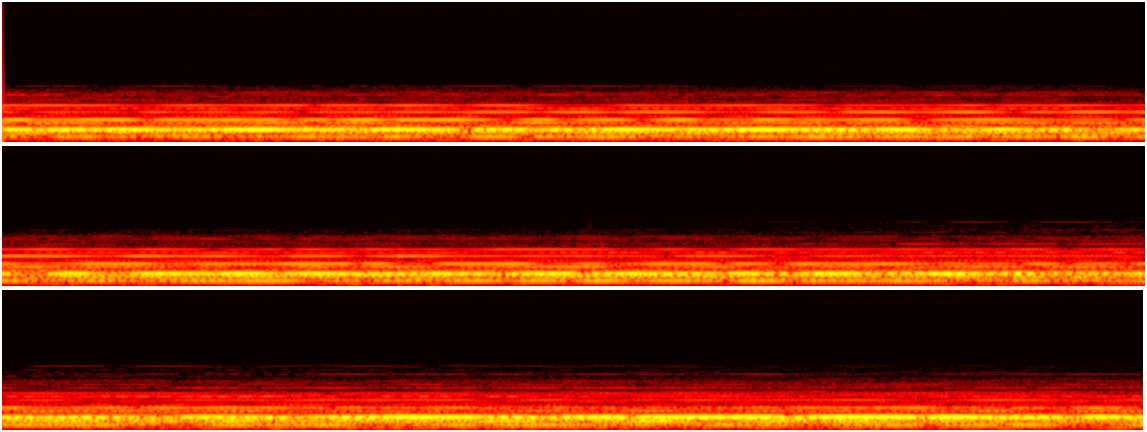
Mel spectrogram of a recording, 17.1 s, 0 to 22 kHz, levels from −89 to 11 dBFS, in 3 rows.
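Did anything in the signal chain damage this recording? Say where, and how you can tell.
No, nothing in the chain.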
